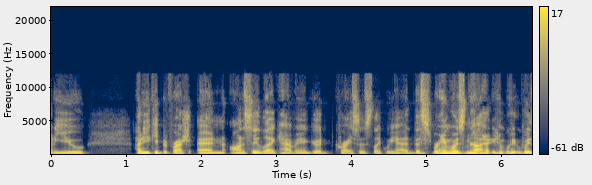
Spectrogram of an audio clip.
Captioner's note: laughs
